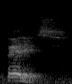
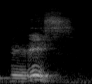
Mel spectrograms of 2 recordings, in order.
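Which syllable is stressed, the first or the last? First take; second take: first; last. First: The stress is on the first syllable. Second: The stress is on the last syllable. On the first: The speaker calls it right. "so it's Pérez" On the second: The speaker calls it wrong. "If this didn't have the accent, the pronunciation would be"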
